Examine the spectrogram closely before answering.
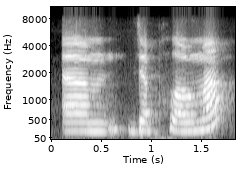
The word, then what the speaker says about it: diploma: so two other things diploma the accent sorry the accent is on the second syllable so diploma diploma okay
